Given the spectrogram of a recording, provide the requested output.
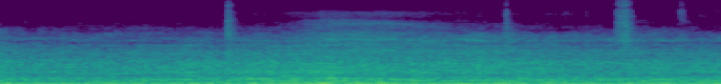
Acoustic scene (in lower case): residential area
